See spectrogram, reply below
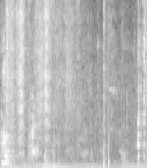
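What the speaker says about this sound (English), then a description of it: "We have to pet the puppies." Puppies in the game Blue Prince pant softly and steadily up close, with a faint whimper and a few small thumps over a low hum.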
